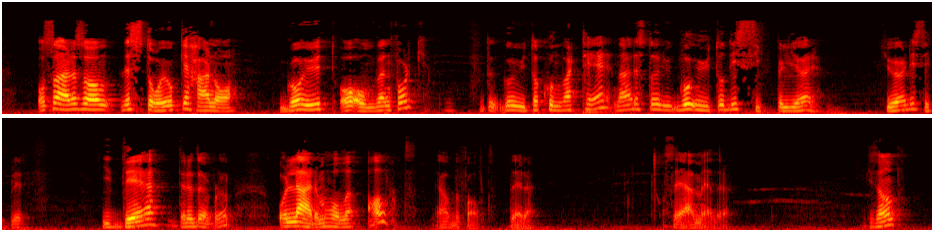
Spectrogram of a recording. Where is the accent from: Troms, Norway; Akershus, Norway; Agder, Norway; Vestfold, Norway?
Vestfold, Norway; Larvik; for jeg er fra Larvik, rett borti svingen der.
